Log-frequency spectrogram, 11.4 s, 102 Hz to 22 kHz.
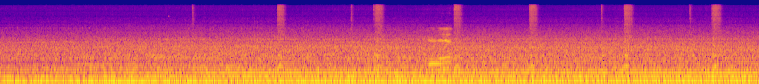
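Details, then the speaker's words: Truck air brake system that froze up, air still clogged, idling around 1000 rpm and only reaching 70 psi: short sharp hissing spurts every second or two as air blows off the compressor relief valve. "spitting out the um relief valve on the compressor so the air is still clogged up"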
